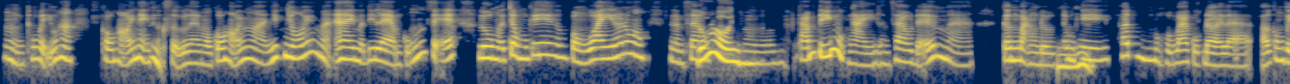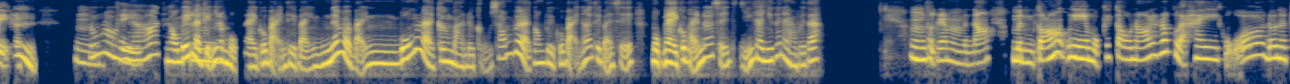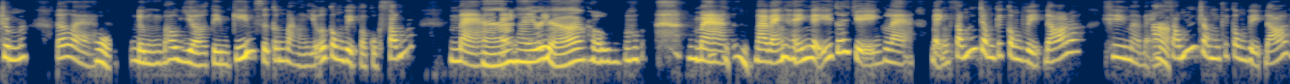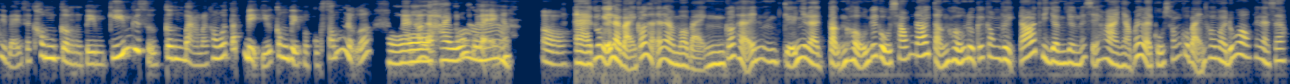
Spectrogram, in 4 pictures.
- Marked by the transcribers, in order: tapping; unintelligible speech; laughing while speaking: "ừ"; other noise
- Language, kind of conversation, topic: Vietnamese, podcast, Bạn làm gì để cân bằng công việc và cuộc sống?
- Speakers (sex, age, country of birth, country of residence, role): female, 20-24, Vietnam, Vietnam, host; female, 35-39, Vietnam, Vietnam, guest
